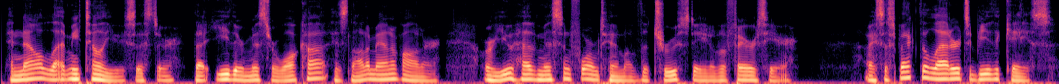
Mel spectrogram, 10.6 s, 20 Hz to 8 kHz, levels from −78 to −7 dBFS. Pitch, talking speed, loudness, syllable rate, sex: 120 Hz, 210 wpm, -17 LUFS, 5.3 syllables/s, male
